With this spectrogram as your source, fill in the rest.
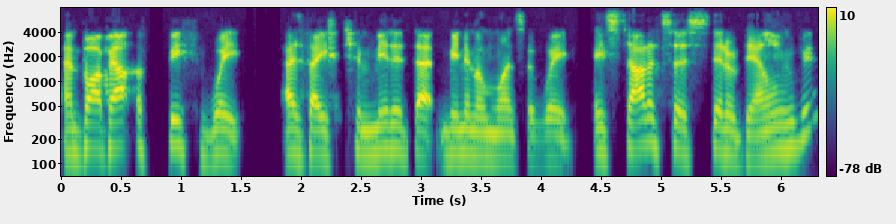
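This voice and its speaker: A man speaks as a guest on a podcast and tells stories in an earnest, conversational voice. His voice is smooth and resonant, and he often repeats a word as he restarts a thought. The recording is dry and a little dull. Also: mid-range voice, normal speed, fairly bright tone, no echo. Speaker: podcast guest, founder of a family program. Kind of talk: conversational storytelling.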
